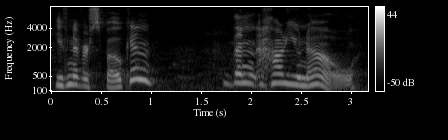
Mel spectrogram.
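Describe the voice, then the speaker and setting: A woman playing a proud, witty, sharp-tongued swordswoman poet in theatrical radio drama. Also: a little high, big pitch swings, unhurried, a little hiss or hum. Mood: wry, guarded. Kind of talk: radio theatre acting in rhymed verse.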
